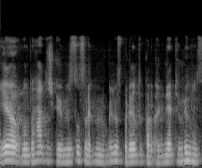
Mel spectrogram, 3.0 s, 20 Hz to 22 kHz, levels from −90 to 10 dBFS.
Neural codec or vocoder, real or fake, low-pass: autoencoder, 22.05 kHz, a latent of 192 numbers a frame, VITS, trained on one speaker; fake; 9.9 kHz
